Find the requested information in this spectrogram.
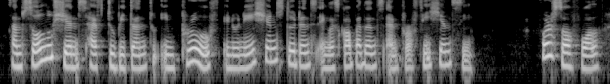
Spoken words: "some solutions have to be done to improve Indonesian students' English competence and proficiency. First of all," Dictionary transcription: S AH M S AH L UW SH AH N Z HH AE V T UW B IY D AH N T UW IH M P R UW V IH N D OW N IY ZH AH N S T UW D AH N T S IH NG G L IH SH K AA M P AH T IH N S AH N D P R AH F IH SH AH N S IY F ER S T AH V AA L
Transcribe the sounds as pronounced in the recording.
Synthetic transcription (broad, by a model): S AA M S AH L UW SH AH N S HH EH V T UW B IY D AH N T UW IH M P R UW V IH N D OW N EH SH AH N S T UW D AH N T S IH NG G L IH S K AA P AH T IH N S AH N P R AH F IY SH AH N S IY F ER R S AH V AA L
